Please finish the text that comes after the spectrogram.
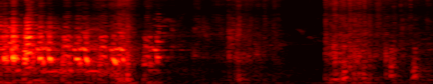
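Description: Turkeys in a snowy outdoor pen gobble nearby in a loud rapid warbling burst, then a quieter second gobble follows after a short pause.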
